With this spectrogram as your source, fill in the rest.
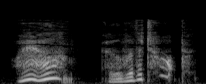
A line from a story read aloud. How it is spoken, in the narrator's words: I muttered under my breath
